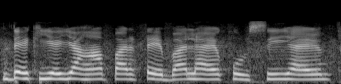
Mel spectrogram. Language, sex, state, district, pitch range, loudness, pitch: Hindi, female, Haryana, Rohtak, 235-255 Hz, -15 LUFS, 245 Hz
